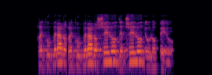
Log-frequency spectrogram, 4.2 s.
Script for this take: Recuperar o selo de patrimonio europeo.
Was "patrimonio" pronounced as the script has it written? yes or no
no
